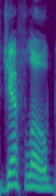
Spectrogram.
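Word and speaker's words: Jeph Loeb: So it's Jeff Loeb, and he's a Marvel executive, and it's spelled Jeph, because it can't just be Jeff.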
